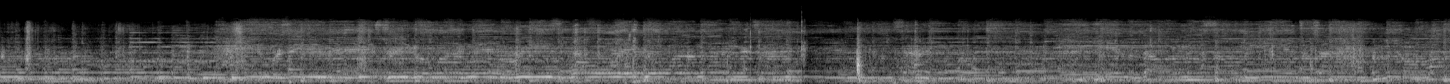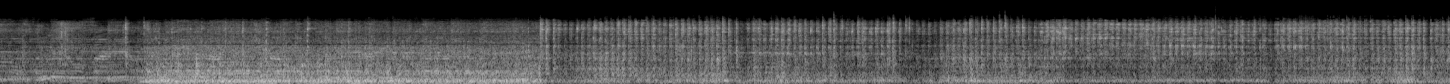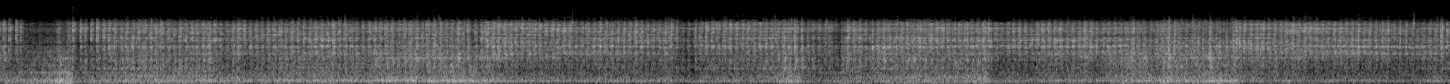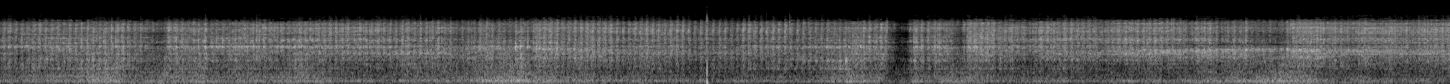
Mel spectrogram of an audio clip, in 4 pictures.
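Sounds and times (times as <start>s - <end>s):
wood lathe running: 1.8s - 58.0s
turning tool scraping wood: 2.2s - 7.7s, 10.6s - 58.0s.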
